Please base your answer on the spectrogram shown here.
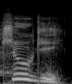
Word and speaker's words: cheugy: it's probably neither one of those the actual pronunciation of that one is choogie i said chugi first and then i was like maybe the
